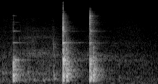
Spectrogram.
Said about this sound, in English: Now, first off, we have to separate our eggs.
